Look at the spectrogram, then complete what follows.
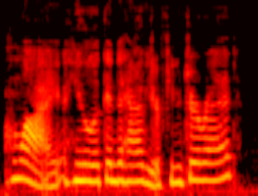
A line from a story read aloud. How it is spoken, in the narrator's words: Dean laughs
